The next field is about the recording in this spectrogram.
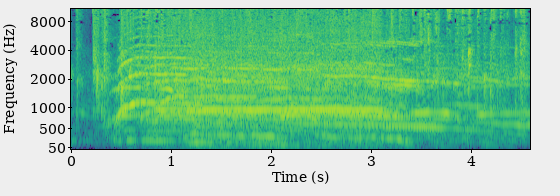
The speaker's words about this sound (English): Um, please give a round of applause for my co-commentator,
